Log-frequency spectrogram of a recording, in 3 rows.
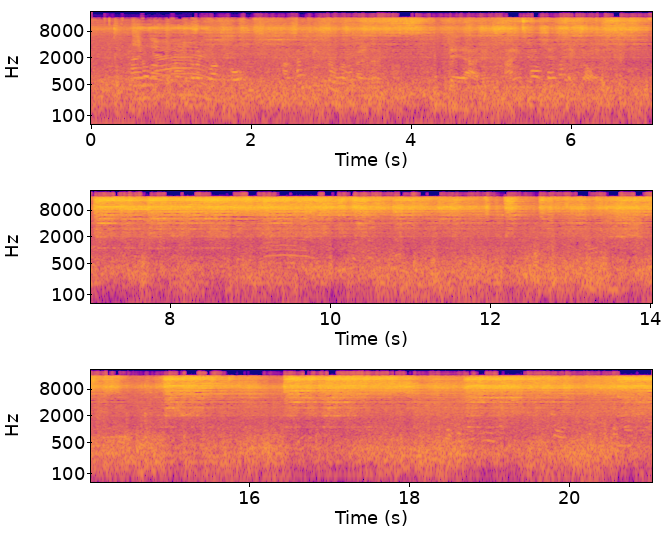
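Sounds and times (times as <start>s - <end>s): train wheels rolling on rails: 0.0s - 21.0s.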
